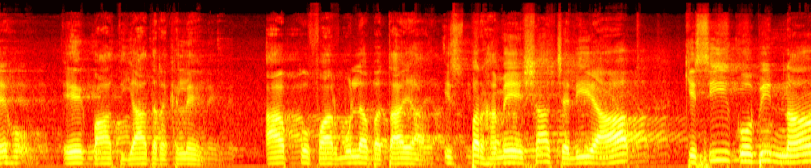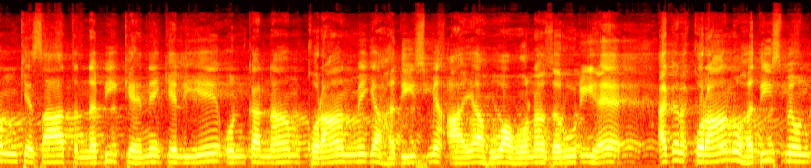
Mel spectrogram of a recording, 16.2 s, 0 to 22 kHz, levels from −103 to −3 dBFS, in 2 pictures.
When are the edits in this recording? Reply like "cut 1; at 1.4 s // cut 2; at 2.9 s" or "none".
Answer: cut 1; at 2.3 s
